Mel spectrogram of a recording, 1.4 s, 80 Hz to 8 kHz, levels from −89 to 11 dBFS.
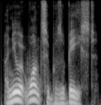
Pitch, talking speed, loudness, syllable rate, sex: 125 Hz, 355 wpm, -16 LUFS, 6.6 syllables/s, male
